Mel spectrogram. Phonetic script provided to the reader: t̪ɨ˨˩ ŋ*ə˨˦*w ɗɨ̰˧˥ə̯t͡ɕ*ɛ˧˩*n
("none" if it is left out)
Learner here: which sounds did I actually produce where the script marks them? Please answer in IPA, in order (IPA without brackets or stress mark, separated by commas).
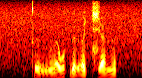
ə˨˦, ɛ˨˦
